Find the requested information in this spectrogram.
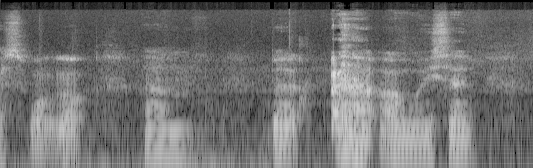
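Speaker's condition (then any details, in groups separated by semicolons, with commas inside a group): Neuromuscular disease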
